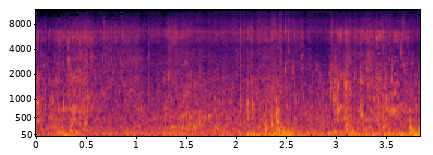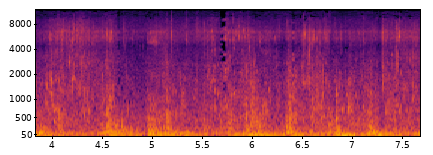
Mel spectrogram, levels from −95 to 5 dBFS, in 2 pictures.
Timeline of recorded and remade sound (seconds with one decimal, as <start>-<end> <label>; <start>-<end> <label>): 0.0-0.9 recorded; 0.9-3.4 remade; 3.4-5.0 recorded; 5.0-5.5 remade; 5.5-7.7 recorded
